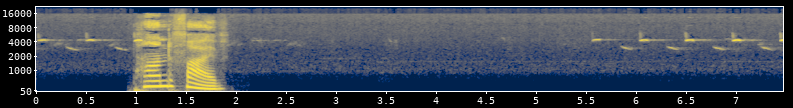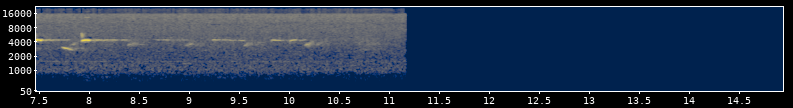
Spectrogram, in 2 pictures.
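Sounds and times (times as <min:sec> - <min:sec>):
faint background hiss: 0:00.0 - 0:11.2.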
